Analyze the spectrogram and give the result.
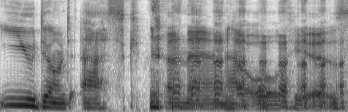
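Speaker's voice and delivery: very slow, drawn-out delivery.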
